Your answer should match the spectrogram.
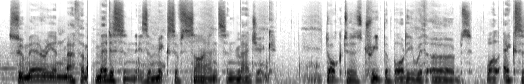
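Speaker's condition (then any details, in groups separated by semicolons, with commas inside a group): No condition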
